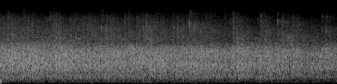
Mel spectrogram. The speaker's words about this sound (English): Thanks for indulging me. Yes, she deserves a round of applause, y'all.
